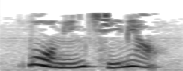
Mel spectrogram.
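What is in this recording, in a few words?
"莫名其妙", Mandarin Chinese; chinese flashcards; hsk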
